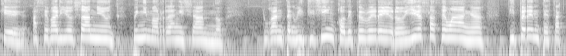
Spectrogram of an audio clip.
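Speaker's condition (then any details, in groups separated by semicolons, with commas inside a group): Profound bilateral congenital deafness; profound bilateral deafness from birth, detected near 15 months, lifelong hearing aids insufficient for speech; first cochlear implant at 27, second some years later, about 1.5 years rehabilitation, nearly 35; learned speech visually by lip reading and early reading, now perceives speech through implants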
